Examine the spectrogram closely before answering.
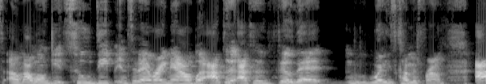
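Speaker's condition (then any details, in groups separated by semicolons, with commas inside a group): No condition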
